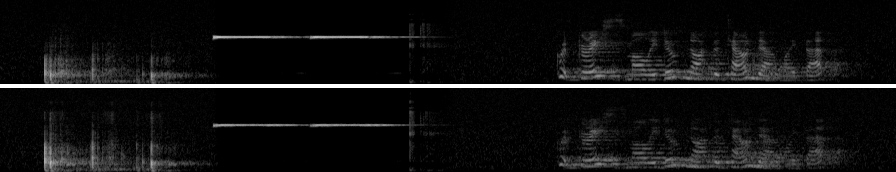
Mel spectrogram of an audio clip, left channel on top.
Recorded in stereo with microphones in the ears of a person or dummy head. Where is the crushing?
No crushing in this recording.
